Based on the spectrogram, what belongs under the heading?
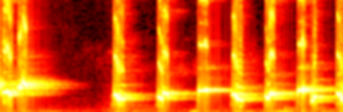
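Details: Yellow-vented bulbul singing actively, used as tutor song for caged birds: a short burst of bubbly whistled notes, a pause, then a quick run of clipped, slurred whistles dropping and rising around one pitch.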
